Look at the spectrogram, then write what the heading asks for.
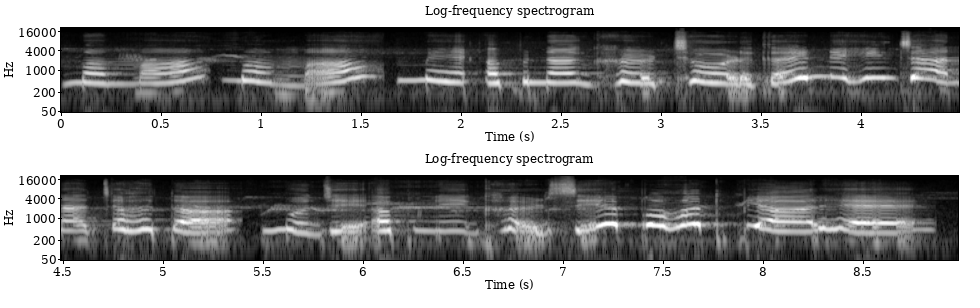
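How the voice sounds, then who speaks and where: A woman's voice: very high-pitched, slow pace, vocal fry, crowd noise, voice pushed up, full character voice. A woman voicing a sad, clingy little boy chick with a plaintive manner in a children's cartoon. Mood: tearful.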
